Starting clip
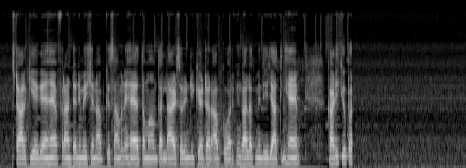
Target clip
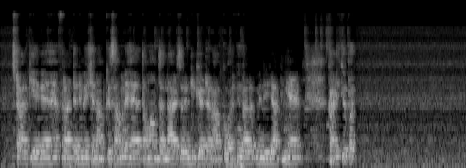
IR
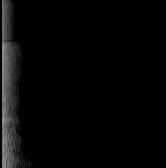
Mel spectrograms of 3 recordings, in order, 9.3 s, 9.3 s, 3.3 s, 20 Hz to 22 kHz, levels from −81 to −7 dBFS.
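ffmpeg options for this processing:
-filter_complex "[0:a]asettb=1/sr,asplit=3[link_01][link_02][link_03];[link_01]atrim=end=3.174[link_04];[link_02]atrim=start=3.17:end=3.87,asetpts=PTS-STARTPTS,afade=type=in:duration=0.004:curve=qsin,afade=type=out:start_time=0.696:duration=0.004:curve=qsin,equalizer=frequency=2200:width=7.5:gain=-9.5[link_05];[link_03]atrim=start=3.866[link_06];[link_04][link_05]acrossfade=duration=0.004:curve1=hsin:curve2=qsin[link_07];[link_07][link_06]acrossfade=duration=0.004:curve1=qsin:curve2=hsin,asettb=1/sr,asplit=3[link_08][link_09][link_10];[link_08]atrim=end=4.874[link_11];[link_09]atrim=start=4.87:end=6.04,asetpts=PTS-STARTPTS,afade=type=in:duration=0.004:curve=qsin,afade=type=out:start_time=1.166:duration=0.004:curve=qsin,lowpass=frequency=3000:width=0.5412,lowpass=frequency=3000:width=1.3066[link_12];[link_10]atrim=start=6.036[link_13];[link_11][link_12]acrossfade=duration=0.004:curve1=hsin:curve2=qsin[link_14];[link_14][link_13]acrossfade=duration=0.004:curve1=qsin:curve2=hsin,acompressor=threshold=-30dB:ratio=6[link_15];[1:a]atrim=start_sample=2205,atrim=end_sample=6174,asetrate=66150,aresample=44100[link_16];[link_15][link_16]afir=irnorm=-1:irlink=0,volume=-4dB"

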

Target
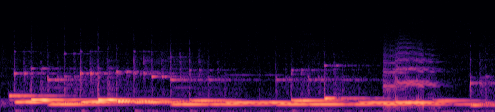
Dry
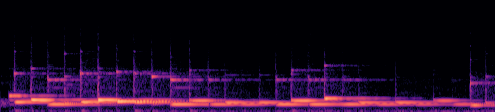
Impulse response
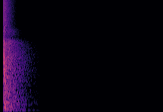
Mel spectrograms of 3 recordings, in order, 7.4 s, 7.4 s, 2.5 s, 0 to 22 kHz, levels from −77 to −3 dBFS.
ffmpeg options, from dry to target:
-filter_complex "[0:a]asettb=1/sr,asplit=3[link_01][link_02][link_03];[link_01]atrim=end=1.994[link_04];[link_02]atrim=start=1.99:end=2.89,asetpts=PTS-STARTPTS,afade=type=in:duration=0.004:curve=qsin,afade=type=out:start_time=0.896:duration=0.004:curve=qsin,equalizer=frequency=160:width_type=o:width=0.67:gain=-6,equalizer=frequency=1000:width_type=o:width=0.67:gain=-7,equalizer=frequency=2500:width_type=o:width=0.67:gain=10[link_05];[link_03]atrim=start=2.886[link_06];[link_04][link_05]acrossfade=duration=0.004:curve1=hsin:curve2=qsin[link_07];[link_07][link_06]acrossfade=duration=0.004:curve1=qsin:curve2=hsin,asplit=3[link_08][link_09][link_10];[link_08]afade=type=out:start_time=5.73:duration=0.02[link_11];[link_09]asplit=2[link_12][link_13];[link_13]highpass=frequency=720:poles=1,volume=32dB,asoftclip=type=tanh:threshold=-21.5dB[link_14];[link_12][link_14]amix=inputs=2:normalize=0,lowpass=frequency=1900:poles=1,volume=-6dB,afade=type=in:start_time=5.73:duration=0.02,afade=type=out:start_time=6.34:duration=0.02[link_15];[link_10]afade=type=in:start_time=6.34:duration=0.02[link_16];[link_11][link_15][link_16]amix=inputs=3:normalize=0,acrusher=bits=8:mix=0:aa=0.000001,asplit=2[link_17][link_18];[1:a]atrim=start_sample=2205,adelay=141[link_19];[link_18][link_19]afir=irnorm=-1:irlink=0,volume=-17.5dB[link_20];[link_17][link_20]amix=inputs=2:normalize=0"

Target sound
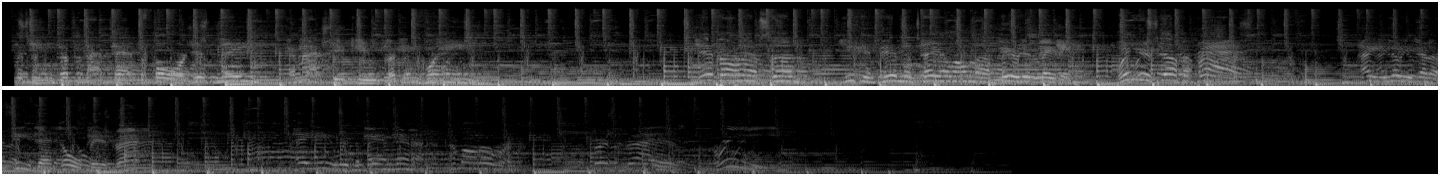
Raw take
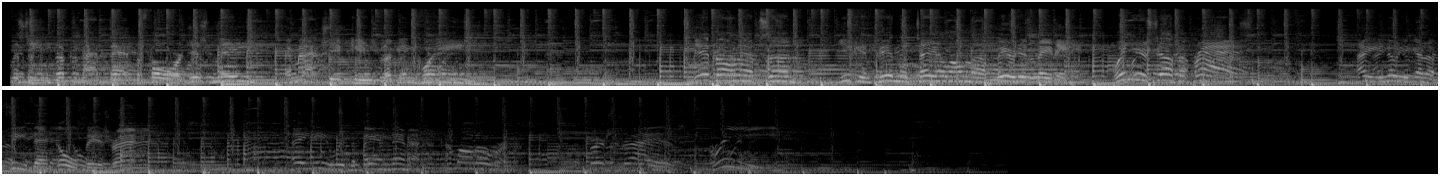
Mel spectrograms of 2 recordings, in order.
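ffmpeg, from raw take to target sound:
ffmpeg -i in.wav -filter_complex "[0:a]acrossover=split=2100[link_01][link_02];[link_01]adelay=40[link_03];[link_03][link_02]amix=inputs=2:normalize=0" out.wav

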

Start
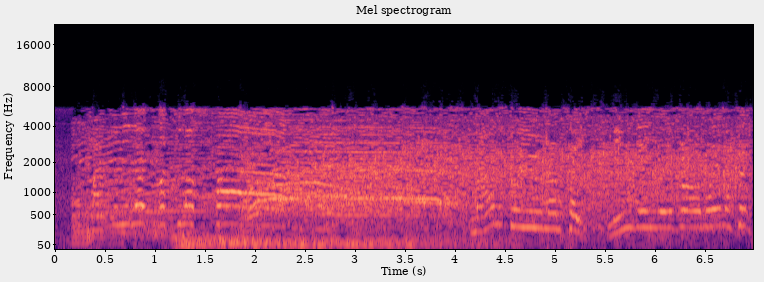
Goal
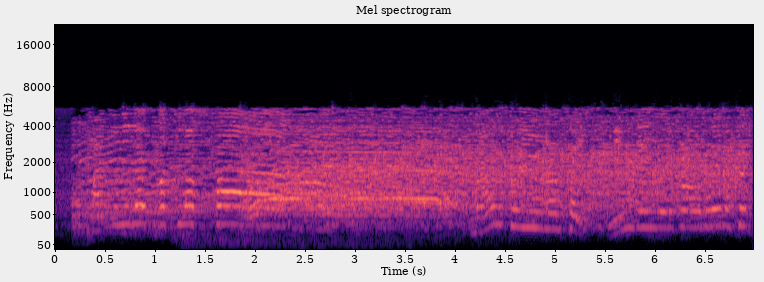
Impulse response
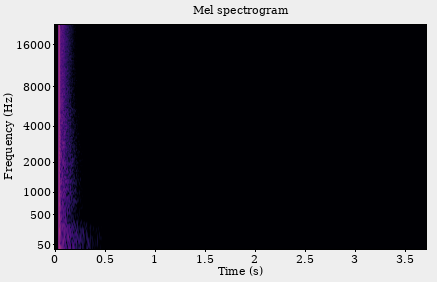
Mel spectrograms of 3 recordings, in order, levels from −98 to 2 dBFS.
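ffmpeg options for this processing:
-filter_complex "[0:a]highpass=600[link_01];[1:a]atrim=start_sample=2205,asetrate=61740,aresample=44100[link_02];[link_01][link_02]afir=irnorm=-1:irlink=0"

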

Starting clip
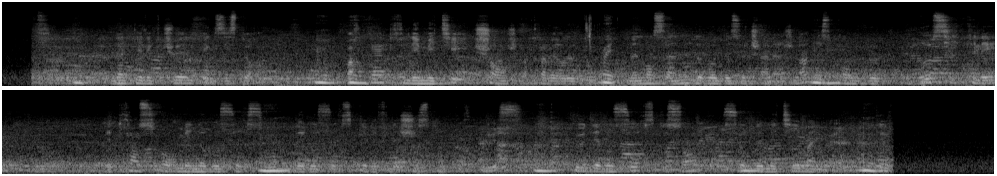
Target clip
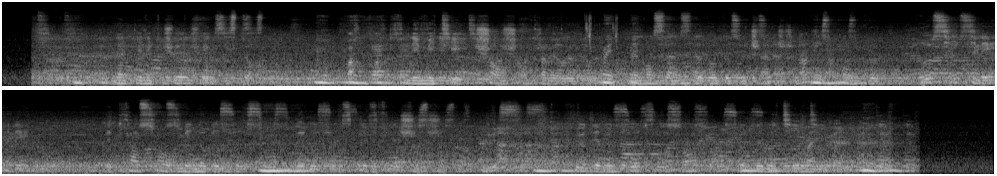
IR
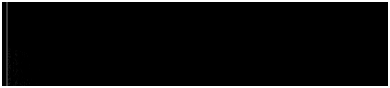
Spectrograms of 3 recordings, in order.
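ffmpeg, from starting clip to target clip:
-filter_complex "[0:a]asettb=1/sr,asplit=3[link_01][link_02][link_03];[link_01]atrim=end=15.844[link_04];[link_02]atrim=start=15.84:end=17.63,asetpts=PTS-STARTPTS,afade=type=in:duration=0.004:curve=qsin,afade=type=out:start_time=1.786:duration=0.004:curve=qsin,highshelf=frequency=7800:gain=-10[link_05];[link_03]atrim=start=17.626[link_06];[link_04][link_05]acrossfade=duration=0.004:curve1=hsin:curve2=qsin[link_07];[link_07][link_06]acrossfade=duration=0.004:curve1=qsin:curve2=hsin,aecho=1:1:266:0.473,volume=5.5dB"

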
